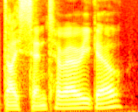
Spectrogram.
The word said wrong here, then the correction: Dysentery Gary: It's called Dysentery Gary. Is what it's called.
